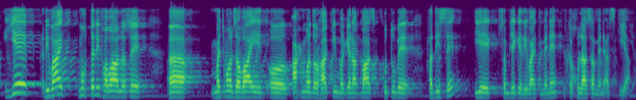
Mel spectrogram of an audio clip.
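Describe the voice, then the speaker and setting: A man's voice: fairly high pitch, fairly even intonation, pushed and bright, muffled recording. A man with a Pakistani Urdu accent giving a sermon, retelling a story and acting out its dialogue with rising emphasis. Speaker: preacher.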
